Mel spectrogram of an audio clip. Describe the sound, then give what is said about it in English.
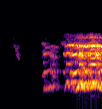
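A rooster crows, a brief chirp followed by a loud, harmonic cock-a-doodle-doo that rises and holds strongly to the end, with no talking. “The rooster's going quack quack.”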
